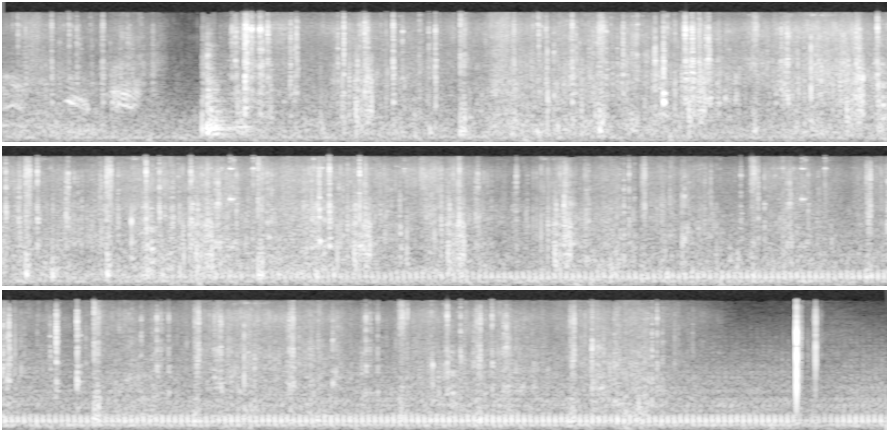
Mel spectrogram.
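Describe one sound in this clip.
Footsteps crunch over scattered debris.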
